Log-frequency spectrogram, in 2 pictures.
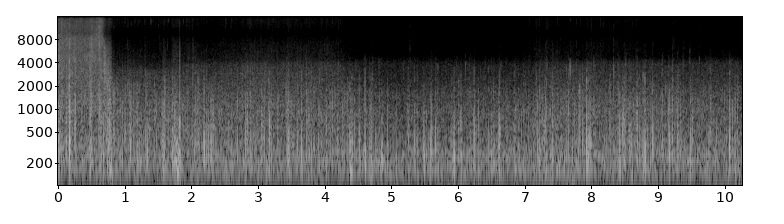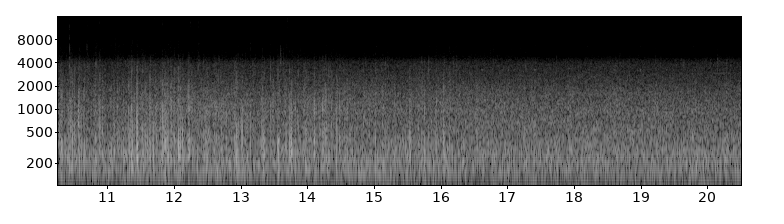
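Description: Heavy rain falling, with a dense patter of drops striking the umbrella held over the phone. A brief loud rush of noise comes at the very start, and near the end the crackle of single drops thins to a steadier hiss.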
